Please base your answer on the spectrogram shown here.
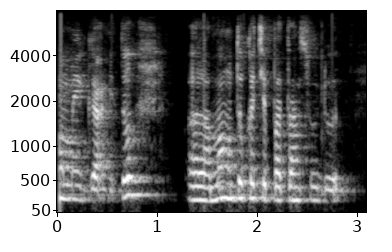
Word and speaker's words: omega: nah kita Tuliskan ini lambangnya Omega mirip wae ya tapi ini dibacanya Omega itu lama untuk kecepatan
